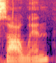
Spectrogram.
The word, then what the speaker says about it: Samhain: But you know what it really comes from is the ancient Celtic celebration of sawin. Of course, it's spelled s a m h a i n pronounced sawin.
